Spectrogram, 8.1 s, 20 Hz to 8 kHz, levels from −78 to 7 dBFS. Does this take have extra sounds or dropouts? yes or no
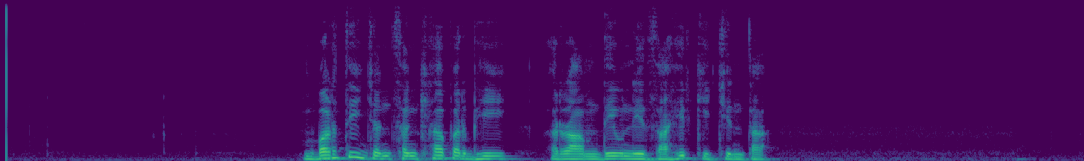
no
